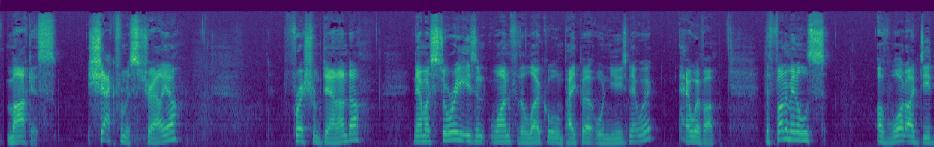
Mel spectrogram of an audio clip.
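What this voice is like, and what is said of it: Put-on Australian accent. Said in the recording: “I've been practicing my Australian voice. ... in my best Australian accent.”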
